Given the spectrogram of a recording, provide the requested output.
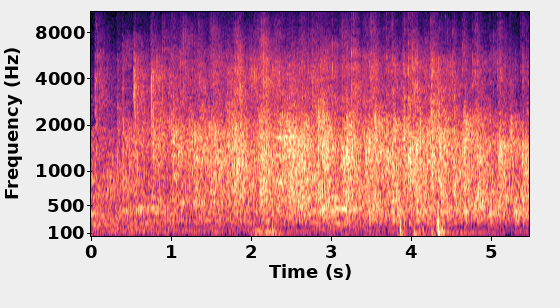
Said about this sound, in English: You can clap. That was good.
